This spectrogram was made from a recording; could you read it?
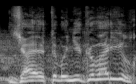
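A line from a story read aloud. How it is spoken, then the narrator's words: Shouting. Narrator (Russian): крикнул Тим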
